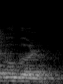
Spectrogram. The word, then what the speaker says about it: Gogol: intéressant, c'est l'écrivain Nicolas Gogol. Là, je le prononce à la russe, il a écrit essentiellement en russe.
